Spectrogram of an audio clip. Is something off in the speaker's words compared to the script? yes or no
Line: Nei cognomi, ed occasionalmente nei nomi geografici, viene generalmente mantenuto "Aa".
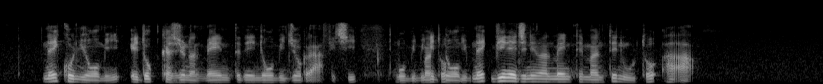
yes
